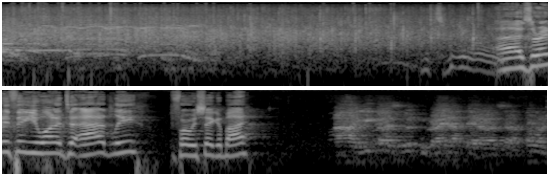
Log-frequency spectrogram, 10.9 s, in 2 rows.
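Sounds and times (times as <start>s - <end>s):
audience cheering: 0.0s - 5.0s
speech: 4.4s - 8.0s.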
